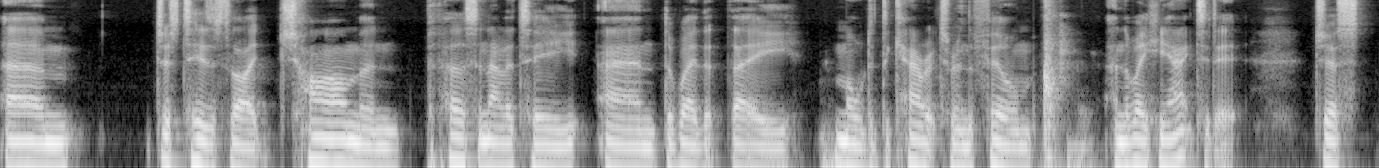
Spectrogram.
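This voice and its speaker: A man's voice: on the low side, little pitch movement, slow, hardly any pauses. A man co-hosting a podcast, talking about a film hesitantly, with many ums and repeated words. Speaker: podcast co-host. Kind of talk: casual film discussion.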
